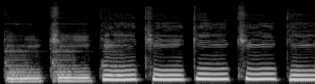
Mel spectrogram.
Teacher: The rear of the tongue does the GK.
